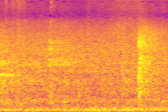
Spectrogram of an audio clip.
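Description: Steady low rumble of background room noise in a large room, with a faint brief sound near the end.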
